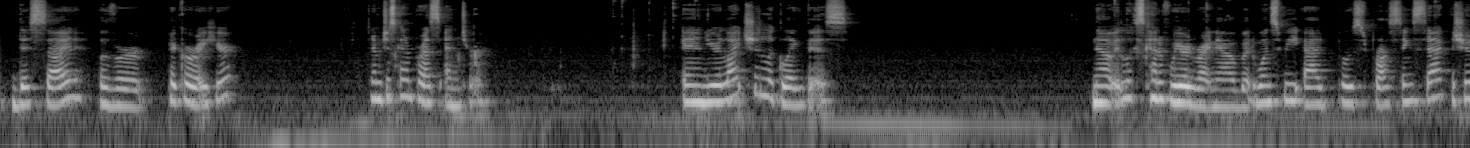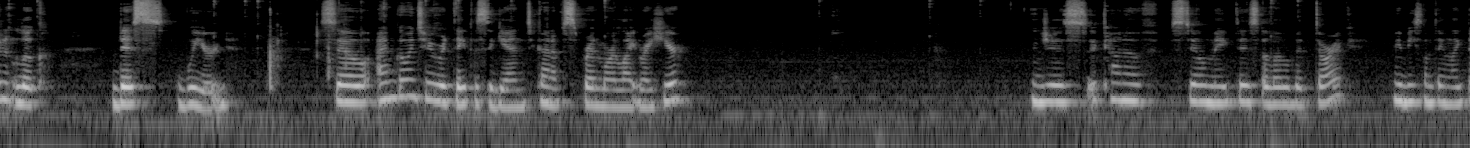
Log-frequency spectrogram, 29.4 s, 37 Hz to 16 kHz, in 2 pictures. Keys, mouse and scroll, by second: 6.0 click, 6.4 alt+right click, 6.8-11.4 alt+drag, 11.4 alt+middle click, 12.2-14.5 alt+drag, 14.5 alt+right click, 15.2-16.8 alt+drag, 17.7 e, 18.2 alt+right click, 19.1-27.5 alt+drag, 27.5-29.4 drag.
